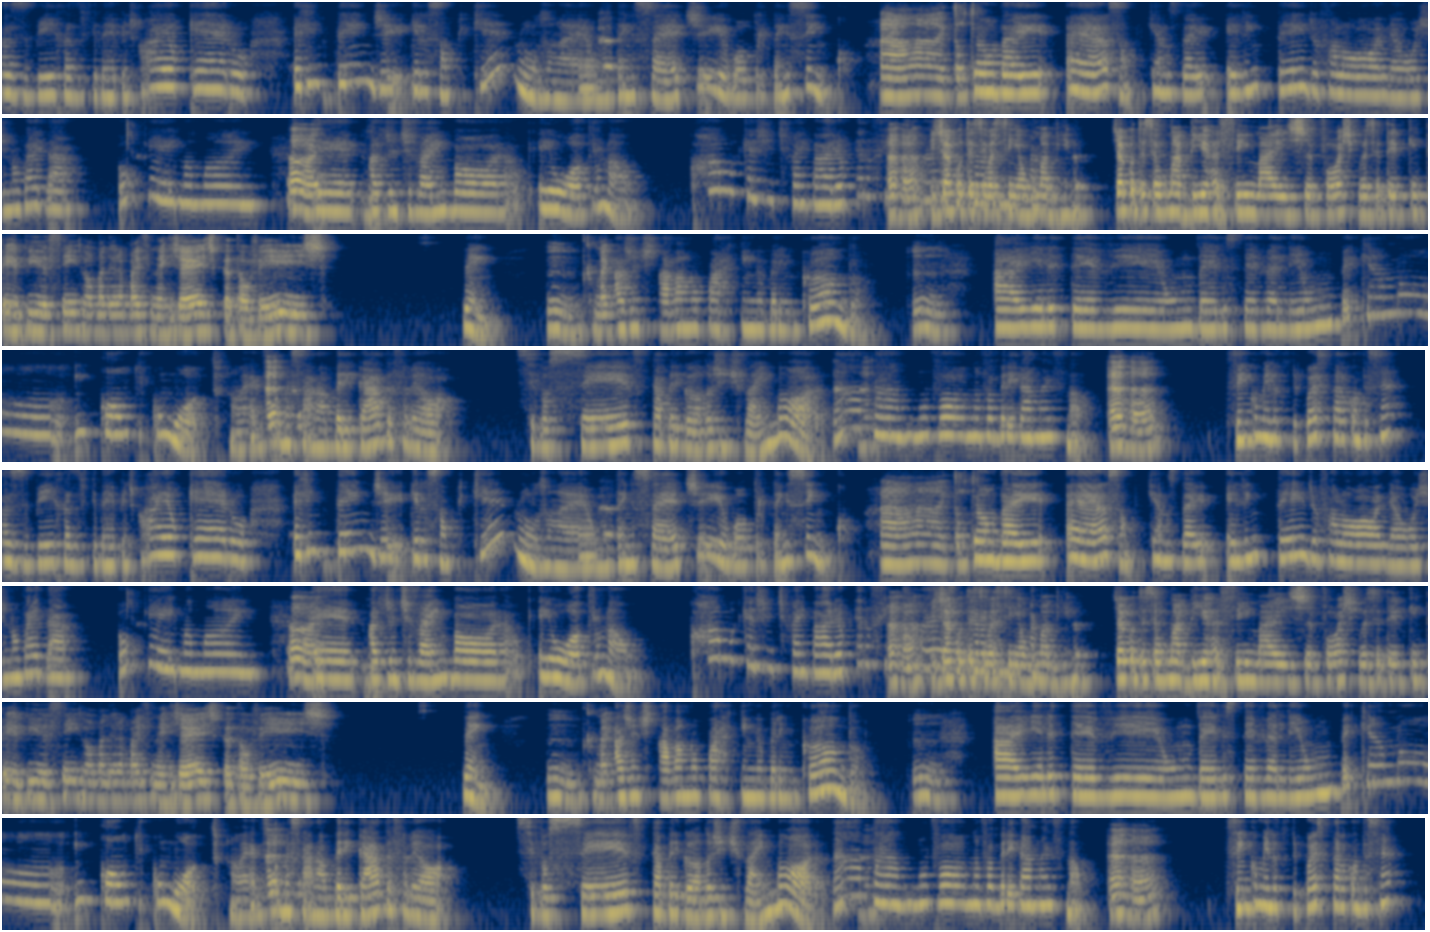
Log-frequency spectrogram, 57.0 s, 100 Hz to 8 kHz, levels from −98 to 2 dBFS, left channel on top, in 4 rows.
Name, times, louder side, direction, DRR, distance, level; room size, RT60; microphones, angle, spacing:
voice 1, 0.0-8.3 9.7-15.0 15.4-16.8 17.3-20.6 21.1-23.7 24.0-24.6 33.1-33.4 34.6-37.2 38.4-44.7 45.0-47.2 48.0-53.6 55.0-55.5 55.8-56.7, right 1 dB, 45° right, 0 dB, 1.2 m, -32 dB
voice 2, 8.8-9.6 17.1-17.4 17.9-18.0 23.1-25.1 25.4-31.7 34.0-34.6 37.6-38.0 45.4-45.5 51.3-51.5 53.8-54.3, left 2 dB, 75° left, 7 dB, 2.2 m, -31 dB
9.1 x 7.6 x 4.6 m, 0.32 s
head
